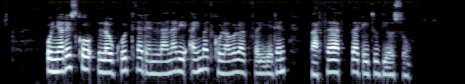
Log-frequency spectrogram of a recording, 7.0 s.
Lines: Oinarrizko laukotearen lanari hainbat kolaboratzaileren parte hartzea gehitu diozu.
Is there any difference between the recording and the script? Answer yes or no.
no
